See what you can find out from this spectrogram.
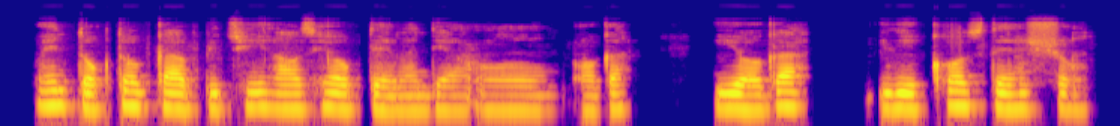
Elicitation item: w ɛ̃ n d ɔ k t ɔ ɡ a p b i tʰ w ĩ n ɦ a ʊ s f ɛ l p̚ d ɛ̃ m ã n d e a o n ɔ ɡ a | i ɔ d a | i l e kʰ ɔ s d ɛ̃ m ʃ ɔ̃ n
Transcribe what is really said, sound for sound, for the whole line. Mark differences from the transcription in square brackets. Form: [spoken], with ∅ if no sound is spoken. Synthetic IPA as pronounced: w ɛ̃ n d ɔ k t ɔ ɡ a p b i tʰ w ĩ n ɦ a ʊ s [h] ɛ l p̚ d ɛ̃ m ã n d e a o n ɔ ɡ a | i ɔ [ɡ] a | i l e kʰ ɔ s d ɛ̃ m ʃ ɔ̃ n

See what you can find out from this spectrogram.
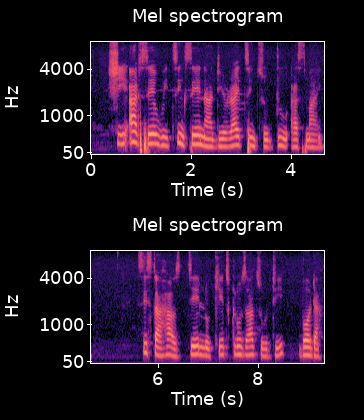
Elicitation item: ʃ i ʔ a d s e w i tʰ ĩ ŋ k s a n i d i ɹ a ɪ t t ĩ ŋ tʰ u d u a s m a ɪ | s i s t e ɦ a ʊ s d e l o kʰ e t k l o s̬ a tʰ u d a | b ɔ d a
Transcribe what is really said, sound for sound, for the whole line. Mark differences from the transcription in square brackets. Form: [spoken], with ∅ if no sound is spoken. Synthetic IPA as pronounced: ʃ i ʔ a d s e w i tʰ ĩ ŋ k s [e] n [a] d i ɹ a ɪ t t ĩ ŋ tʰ u d u a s m a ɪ | s i s t [a] ɦ a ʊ s d e l o kʰ e t k l o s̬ a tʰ u d [i] | b ɔ d a

